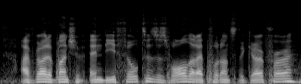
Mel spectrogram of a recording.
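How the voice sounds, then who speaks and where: Against a quiet background, a man with an Australian accent talks at a very fast pace with ordinary pitch variation. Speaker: motovlogger. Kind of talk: casual vlog talk.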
